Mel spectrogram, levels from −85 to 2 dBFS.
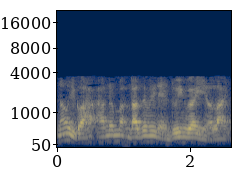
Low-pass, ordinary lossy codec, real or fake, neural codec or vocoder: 3.6 kHz; MP3, 16 kbps; real; none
